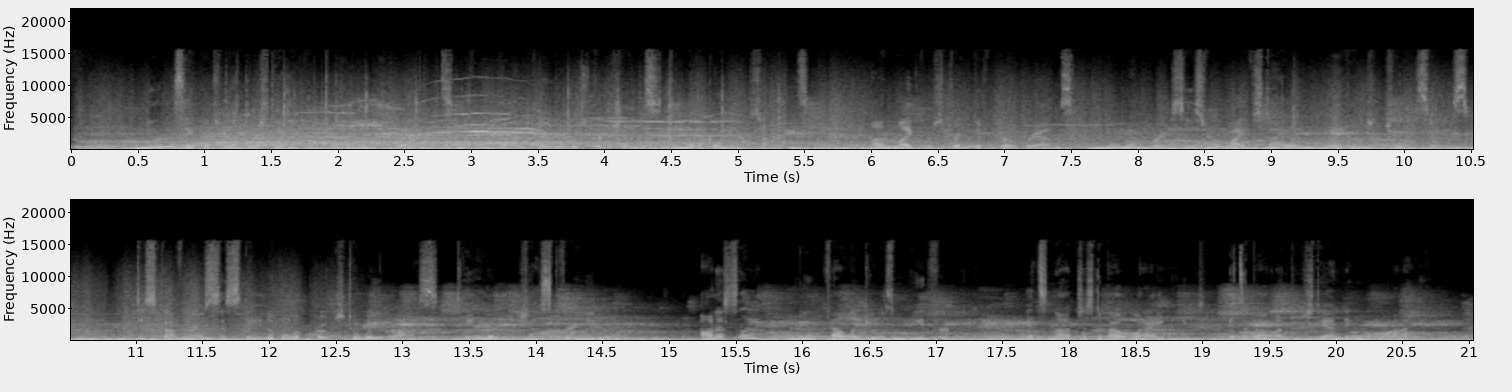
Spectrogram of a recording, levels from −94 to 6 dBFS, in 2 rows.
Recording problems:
chatter from many people; very loud; throughout; 3 dB above the speech

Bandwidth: 15.5 kHz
